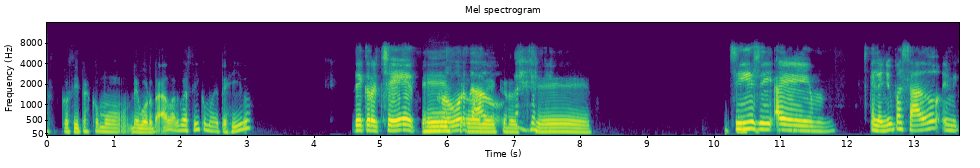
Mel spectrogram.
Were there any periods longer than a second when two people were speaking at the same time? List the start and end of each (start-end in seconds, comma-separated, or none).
5.6-6.9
